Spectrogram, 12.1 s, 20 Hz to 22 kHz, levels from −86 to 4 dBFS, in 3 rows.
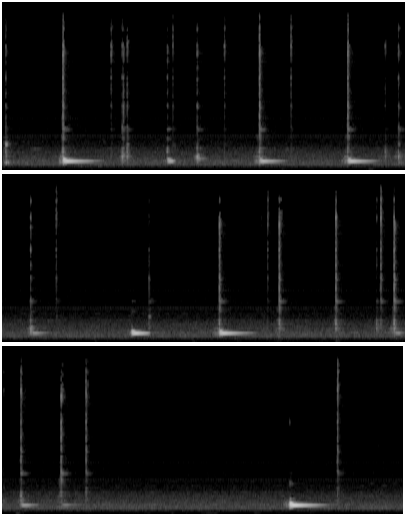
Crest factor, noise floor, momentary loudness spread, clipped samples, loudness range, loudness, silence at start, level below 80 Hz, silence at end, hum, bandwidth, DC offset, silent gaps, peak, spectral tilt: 24 dB; -62 dBFS; 25 LU; under 0.1%; 17 LU; -32 LUFS; 0 s; -86 dBFS; 0.8 s; none; over 20 kHz; under 0.1%; none; -12 dBFS; 3.5 dB/octave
